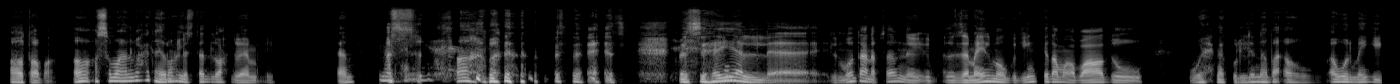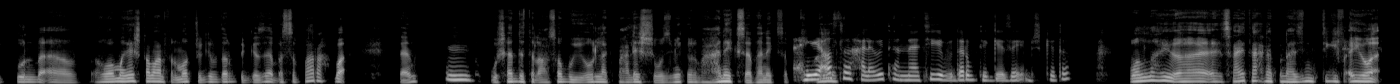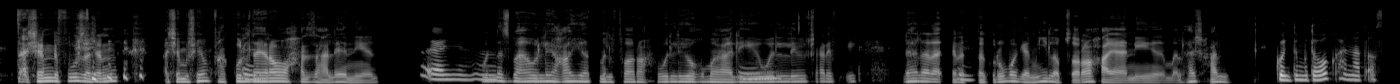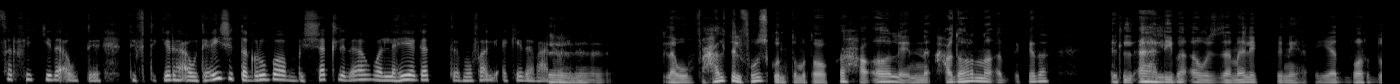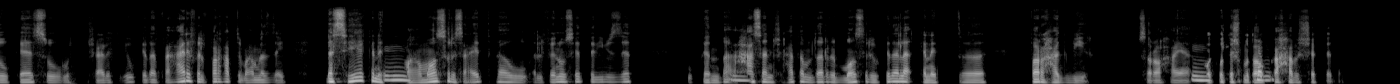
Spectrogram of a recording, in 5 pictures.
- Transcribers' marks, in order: tapping; laugh; unintelligible speech; giggle; laugh
- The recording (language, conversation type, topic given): Arabic, podcast, ايه أحلى تجربة مشاهدة أثرت فيك ولسه فاكرها؟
